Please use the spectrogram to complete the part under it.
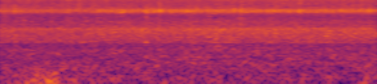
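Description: Heavy, relentless downpour during a flood-level storm, a dense steady roar of rain pounding surfaces nearby, unbroken for the whole stretch and without voices.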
